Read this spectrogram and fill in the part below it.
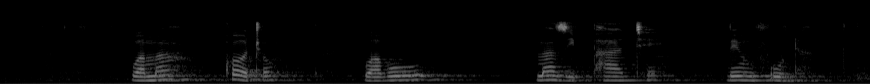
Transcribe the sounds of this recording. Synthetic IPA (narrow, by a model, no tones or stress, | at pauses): wamakʰɔtʰɔ | waɓɔ | mazipʰatʰɛ | ɓeɱfuːndʱa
